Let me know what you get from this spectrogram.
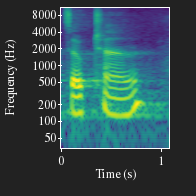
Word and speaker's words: Dzogchen: So the practice comes out of a lineage in this Tibetan tradition called Dzogchen, and Dzogchen means, it's spelled like D-Z-O-G, and then Chen, C-H-E-N, Dzogchen.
